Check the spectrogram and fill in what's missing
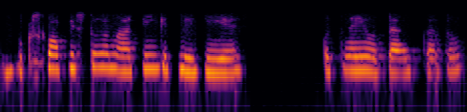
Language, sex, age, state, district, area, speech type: Hindi, female, 30-45, Madhya Pradesh, Bhopal, urban, conversation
